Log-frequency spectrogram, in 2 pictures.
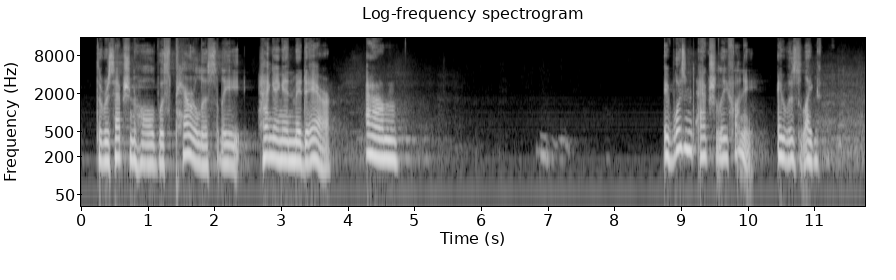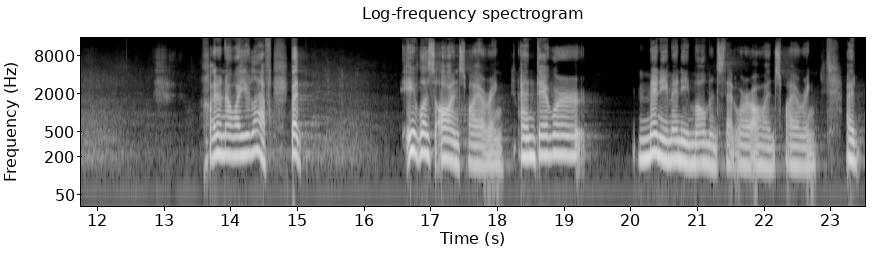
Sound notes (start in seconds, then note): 4.7 audience laughs; 11.0 audience laughs; 15.0 audience laughs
